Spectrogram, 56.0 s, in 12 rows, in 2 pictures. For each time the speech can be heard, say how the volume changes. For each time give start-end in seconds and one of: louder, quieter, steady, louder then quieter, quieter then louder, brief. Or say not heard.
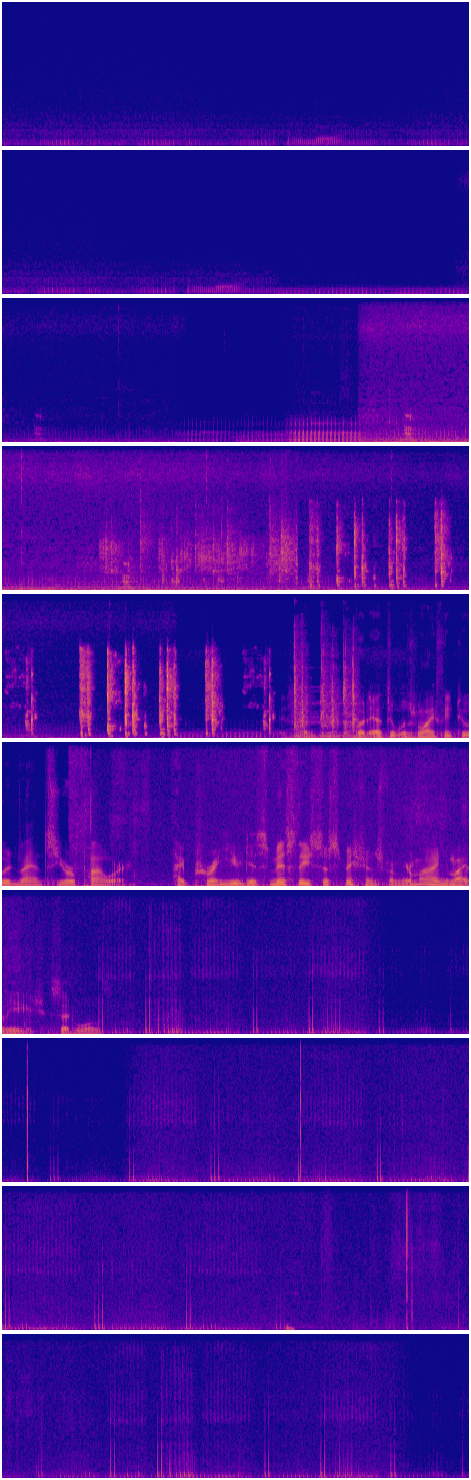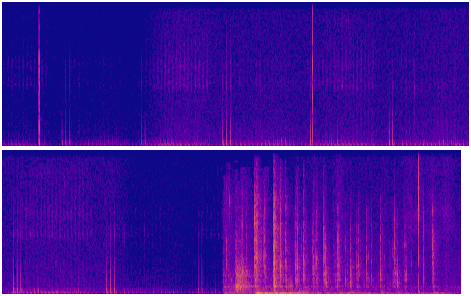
21.4-29.1 steady.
